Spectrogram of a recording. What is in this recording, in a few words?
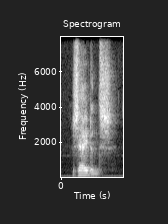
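"zijdens", Dutch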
